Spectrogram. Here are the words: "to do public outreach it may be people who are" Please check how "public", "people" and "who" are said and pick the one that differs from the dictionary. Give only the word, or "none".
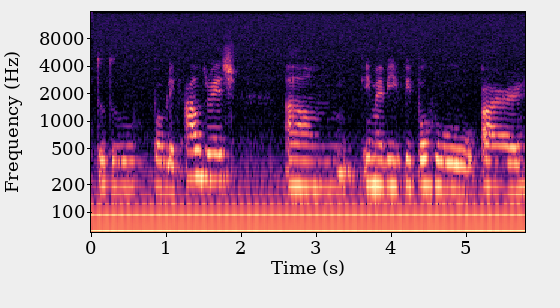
none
